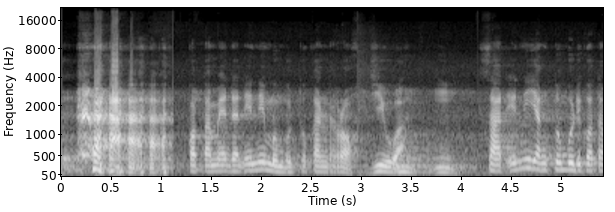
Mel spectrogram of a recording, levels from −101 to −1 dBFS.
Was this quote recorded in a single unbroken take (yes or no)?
no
